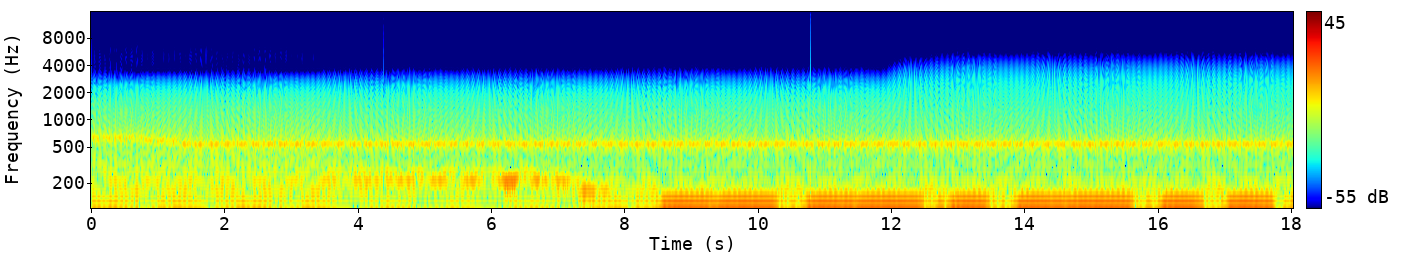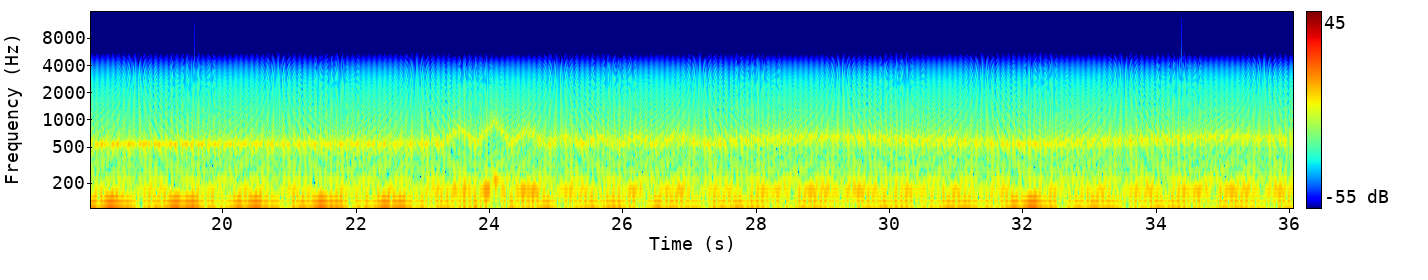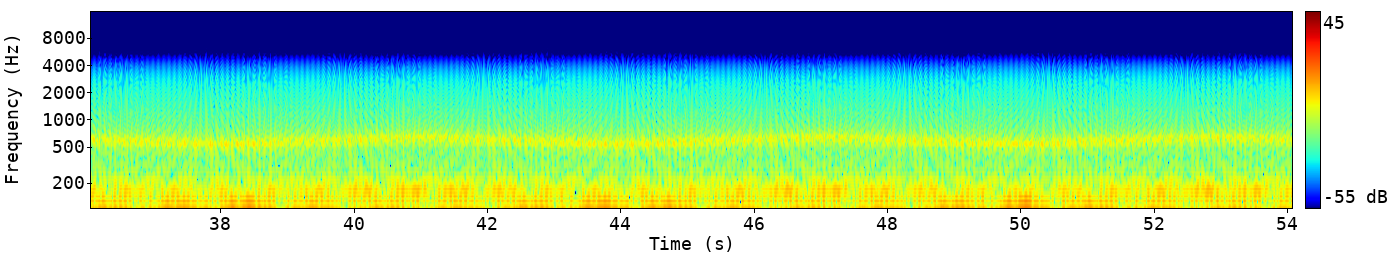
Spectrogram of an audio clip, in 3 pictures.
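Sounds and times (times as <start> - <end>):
synthesizer drone: 23.1 - 26.6.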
